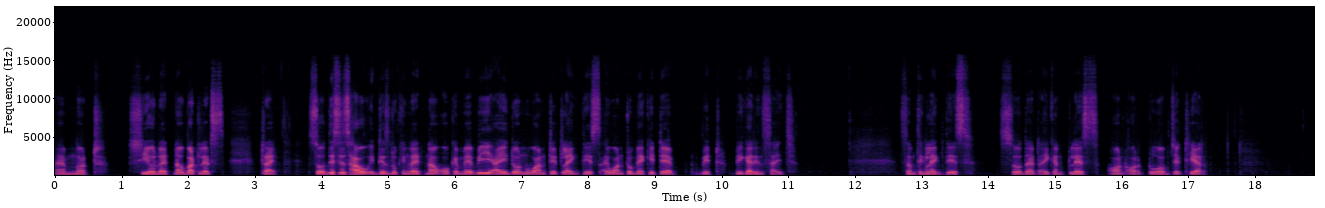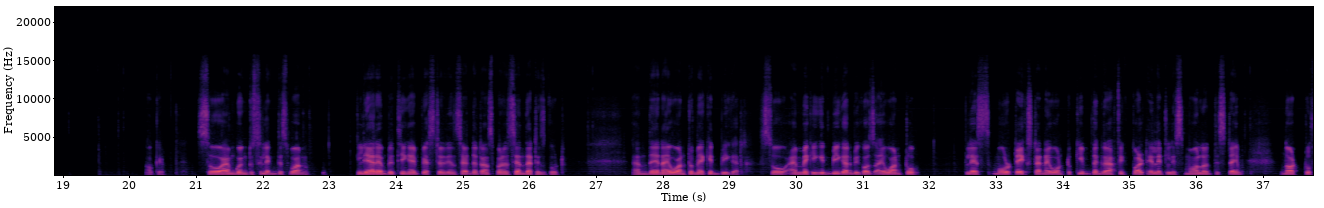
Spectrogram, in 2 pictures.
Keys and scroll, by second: 18.9 space, 23.5 ctrl+Delete.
